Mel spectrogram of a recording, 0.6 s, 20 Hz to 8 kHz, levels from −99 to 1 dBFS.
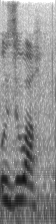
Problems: none marked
